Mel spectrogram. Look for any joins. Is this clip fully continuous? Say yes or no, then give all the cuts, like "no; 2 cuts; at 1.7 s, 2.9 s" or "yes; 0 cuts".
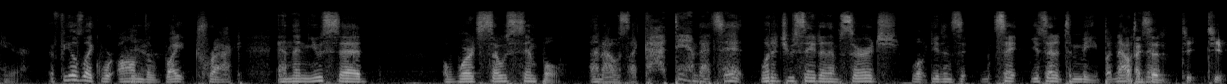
no; 4 cuts; at 2.7 s, 7.5 s, 9.3 s, 11.3 s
